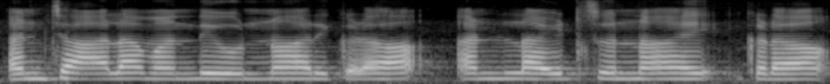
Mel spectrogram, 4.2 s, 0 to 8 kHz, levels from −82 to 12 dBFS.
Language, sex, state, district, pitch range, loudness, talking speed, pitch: Telugu, female, Andhra Pradesh, Sri Satya Sai, 195-200 Hz, -14 LUFS, 115 wpm, 200 Hz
